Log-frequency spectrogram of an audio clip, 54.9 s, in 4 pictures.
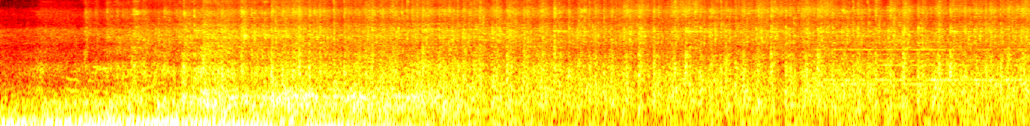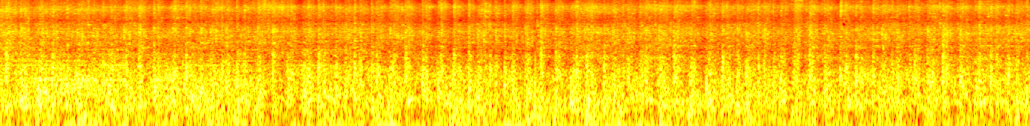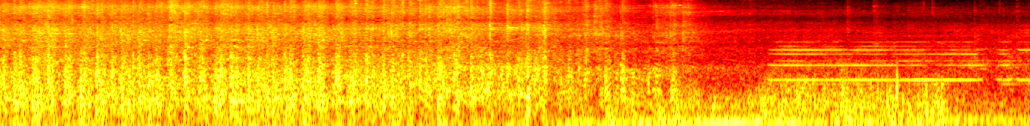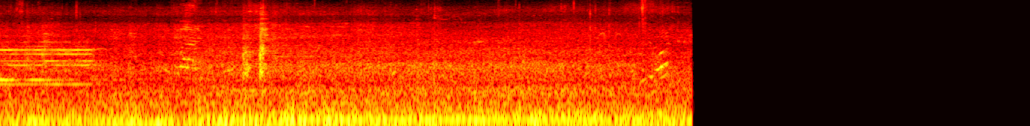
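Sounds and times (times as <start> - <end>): diesel locomotive engine rumble: 0.0 - 50.4
train wheels clickety-clack: 0.4 - 37.1, 43.6 - 46.1.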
